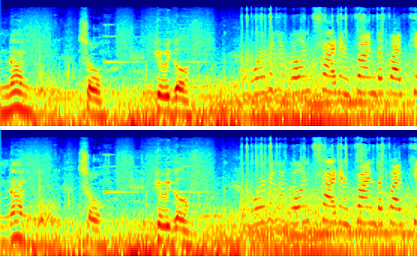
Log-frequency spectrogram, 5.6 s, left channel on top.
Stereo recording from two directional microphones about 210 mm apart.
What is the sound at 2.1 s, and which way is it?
Speech, 25° left (ahead or behind).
